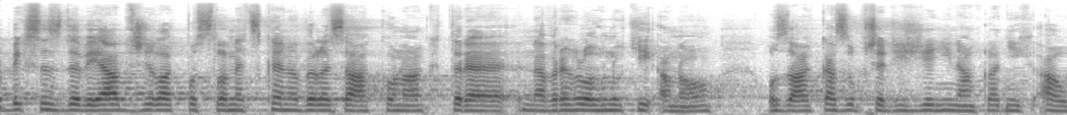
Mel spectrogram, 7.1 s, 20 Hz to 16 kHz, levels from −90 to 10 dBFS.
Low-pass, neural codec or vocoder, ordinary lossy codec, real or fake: 14.4 kHz; vocoder, 44.1 kHz, 128 mel bands every 512 samples, BigVGAN v2; AAC, 64 kbps; fake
